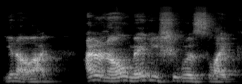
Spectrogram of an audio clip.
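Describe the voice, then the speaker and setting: A man hosting a casual livestream. He rambles and swears often, and his voice comes through thin and tinny with no bass from the wrong built-in computer microphone. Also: animated, moderate pace, pushed and bright, reverberant, far from the mic. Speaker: livestream host. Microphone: built-in PC microphone picked by default.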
